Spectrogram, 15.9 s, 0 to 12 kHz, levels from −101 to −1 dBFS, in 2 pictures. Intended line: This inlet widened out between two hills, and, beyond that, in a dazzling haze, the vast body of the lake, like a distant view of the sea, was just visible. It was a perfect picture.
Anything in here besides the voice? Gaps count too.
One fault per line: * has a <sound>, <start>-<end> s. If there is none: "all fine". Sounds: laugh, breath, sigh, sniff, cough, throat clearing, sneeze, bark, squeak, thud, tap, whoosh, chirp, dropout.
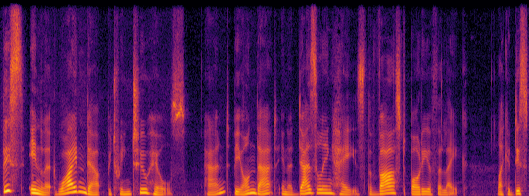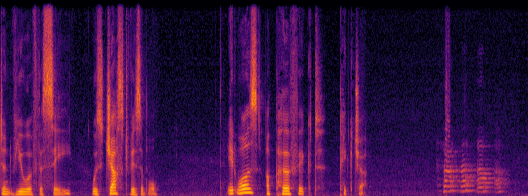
* has a laugh, 14.5-15.6 s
